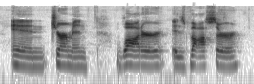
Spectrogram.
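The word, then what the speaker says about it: Wasser: in German water is vaser because the W is pronounced as a v in German um but it's written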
